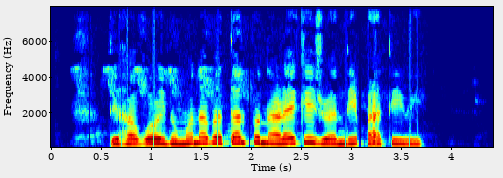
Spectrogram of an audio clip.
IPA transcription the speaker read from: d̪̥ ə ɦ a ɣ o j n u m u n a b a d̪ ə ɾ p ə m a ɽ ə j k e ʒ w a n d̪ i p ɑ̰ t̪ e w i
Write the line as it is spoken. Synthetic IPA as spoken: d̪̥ ə ɦ a ɣ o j n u m u n a b a t̪ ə l p ə n a ɽ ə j k e ʒ w a n d̪ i p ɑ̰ t̪ e w i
